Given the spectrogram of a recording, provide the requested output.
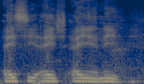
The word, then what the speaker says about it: Etienne: So growing up, it's Travis Achane, so it'd be like Achane, and that's how you always say Travis Achane.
